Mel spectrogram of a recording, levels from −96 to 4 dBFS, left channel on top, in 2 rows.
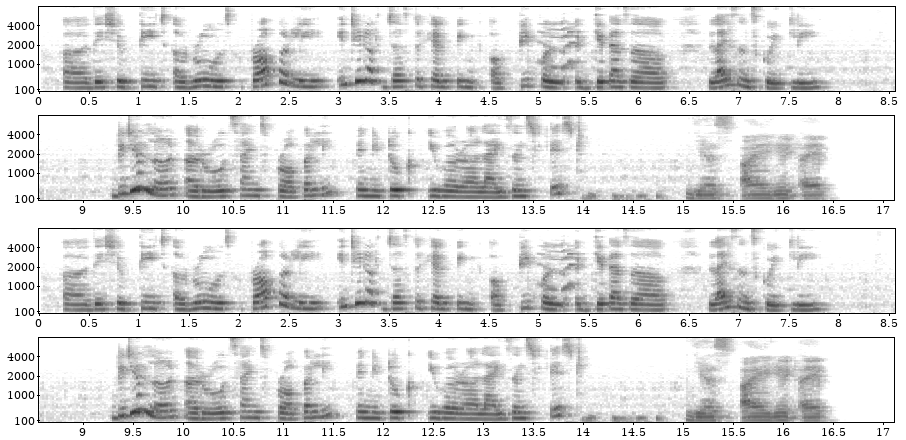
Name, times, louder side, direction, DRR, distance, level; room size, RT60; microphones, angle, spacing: voice 1, 0.2-6.3 6.7-7.8 9.3-13.9, left 2 dB, 5° right, 0.8 m, -31 dB
voice 2, 14.0-14.6 15.0-16.4, right 3 dB, 70° right, 1.0 m, -40 dB
10.5 x 3.8 x 3.3 m
head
